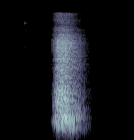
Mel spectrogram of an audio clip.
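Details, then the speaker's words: A woman's sneezing challenge, with sneezes provoked by poking her nose with a matchstick until her eyes watered. A single short, explosive sneeze burst with no audible lead-in inhalation. "Five sneezing हो गया। तो आप लोगों के लिए मैं sneezing video किया। सिक्स हुआ। ये ऑटोमेटिक हो गया।"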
